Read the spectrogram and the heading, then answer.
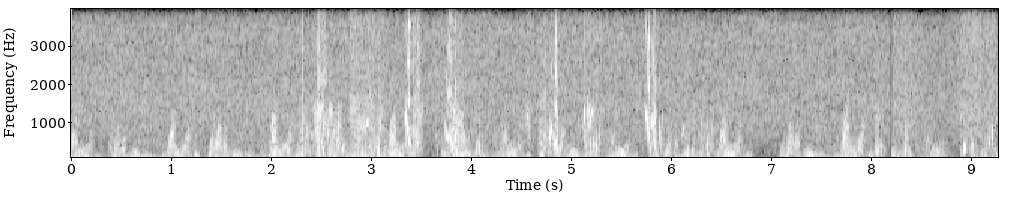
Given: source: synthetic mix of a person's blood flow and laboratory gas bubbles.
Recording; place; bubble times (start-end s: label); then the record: Doppler ultrasound of blood flow; precordium
2.25-2.71 s: bubbles
2.77-3.17 s: bubbles
3.32-3.54 s: bubbles
3.62-4.16 s: bubbles
4.54-4.61 s: bubbles
4.66-4.94 s: bubbles
5.09-5.31 s: bubbles
5.71-5.92 s: bubbles
6.09-6.44 s: bubbles
8.02-8.16 s: bubbles
8.29-8.42 s: bubbles
8.88-9.10 s: bubbles
9.14-9.24 s: bubbles
From the record:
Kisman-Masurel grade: 233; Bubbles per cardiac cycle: several, 3 to 8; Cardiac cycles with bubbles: 50 to 99%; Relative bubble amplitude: loud (0.450 to 0.775); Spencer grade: 3 (all of the cardiac periods contain showers or single bubble signals, but not dominating or overriding the cardiac motion signals); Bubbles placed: only in the low amplitude regions of the cardiac cycle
